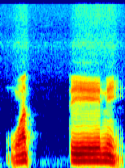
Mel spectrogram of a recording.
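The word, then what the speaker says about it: وَالتِّينِ: Pada ayat yang pertama ini, kalau diperhatikan, huruf ta itu ada tasdid. Itu artinya kalau kita membacanya langsung disambungkan, langsung nyaut ke huruf ta, ya. Wattini, ya.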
